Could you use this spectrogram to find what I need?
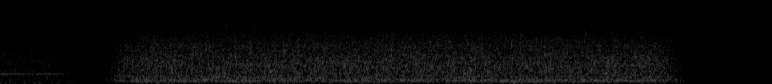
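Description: Shallow water trickles and burbles steadily over stones.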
